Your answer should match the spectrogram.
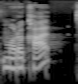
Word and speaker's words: Motocot: So Motocot is an Asian American soft goods company that's based in San Francisco, and it's pronounced Motocot. So perfect, Avery. I love, love, love hearing people say the word Motocot, because it's actually a phrase in my native Chinese dialect.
